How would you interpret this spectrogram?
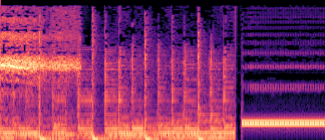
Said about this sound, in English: Why are you not picking up my phone?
